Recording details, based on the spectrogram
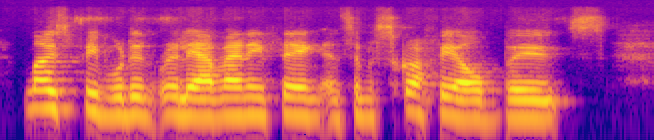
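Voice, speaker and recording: Speaking very fast, a woman talks with a British accent. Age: 50s. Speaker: podcast host. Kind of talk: casual interview chat.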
